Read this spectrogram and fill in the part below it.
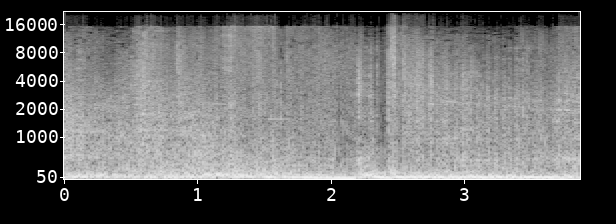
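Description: Loud, continuous rumbling explosions with sharp bursts of gunfire cracking through, dense and chaotic, from a naval battle between American and Japanese fleets.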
